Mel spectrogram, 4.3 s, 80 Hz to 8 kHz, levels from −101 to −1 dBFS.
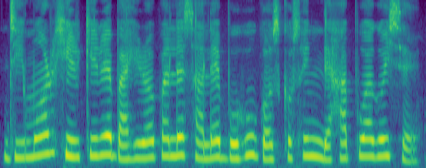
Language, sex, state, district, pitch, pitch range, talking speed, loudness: Assamese, female, Assam, Kamrup Metropolitan, 280 Hz, 260-305 Hz, 155 wpm, -16 LUFS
